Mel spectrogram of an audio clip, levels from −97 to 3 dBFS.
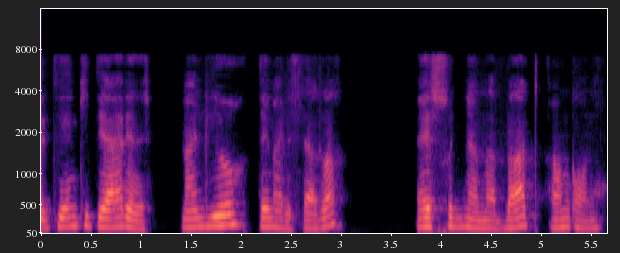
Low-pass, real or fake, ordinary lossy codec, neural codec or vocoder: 7.2 kHz; fake; none; codec, 16 kHz, 1.1 kbps, Voila-Tokenizer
